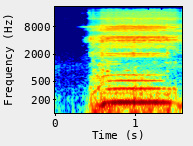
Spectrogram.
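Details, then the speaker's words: MN99S RC car after the axle and driveshaft were taken apart and repaired to cure stalling caused by upgrades, bench-tested on a table; about a second of smooth, even motor whine at steady pitch, no clicking or grinding; runs properly. "Oke, teman-teman. Mobil ini alhamdulillah sudah berjalan secara"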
